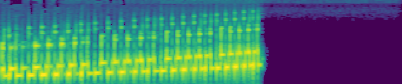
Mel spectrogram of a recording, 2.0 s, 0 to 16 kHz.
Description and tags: Mana Drink [166188 drminky potion-drink-regen]
Edited DrMinky's sound by removing some samples and duplicating the middle one and speeding it up to give it another sequence of "steps".
mp, liquid, eight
